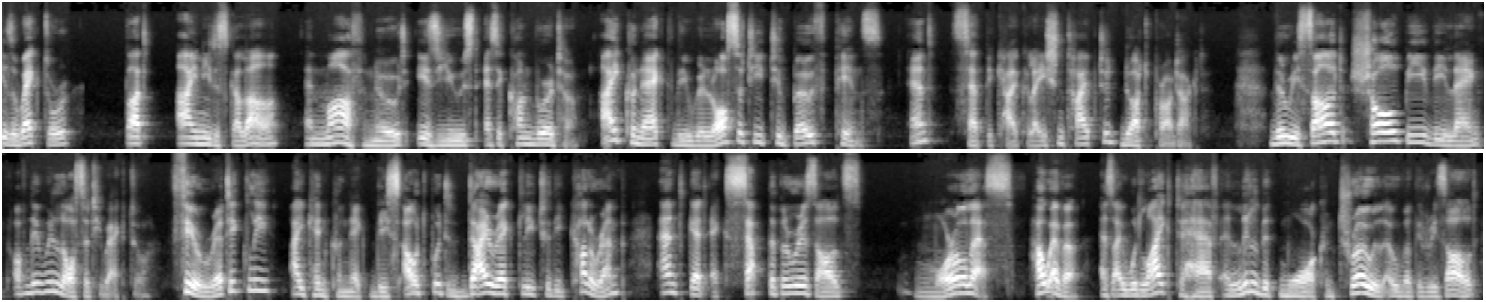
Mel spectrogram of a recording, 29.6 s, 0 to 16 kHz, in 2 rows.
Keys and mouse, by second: 3.1 shift+a, 8.1-12.6 drag, 13.8 click, 15.8-17.0 drag, 18.1-19.2 drag, 21.6-23.0 drag.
